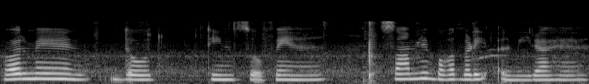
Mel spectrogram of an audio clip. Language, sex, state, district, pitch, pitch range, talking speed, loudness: Hindi, female, Haryana, Jhajjar, 225 Hz, 215-240 Hz, 110 wpm, -20 LUFS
